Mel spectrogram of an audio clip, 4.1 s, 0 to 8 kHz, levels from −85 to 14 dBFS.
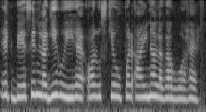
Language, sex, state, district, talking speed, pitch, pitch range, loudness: Hindi, female, Jharkhand, Palamu, 175 wpm, 290 Hz, 275-310 Hz, -16 LUFS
